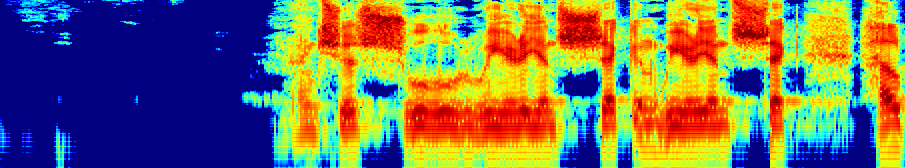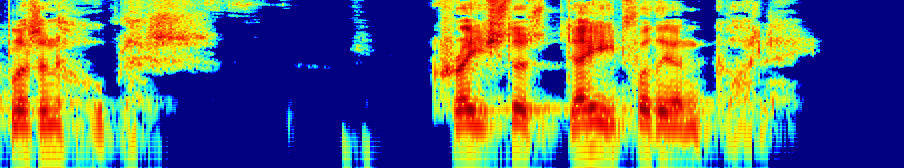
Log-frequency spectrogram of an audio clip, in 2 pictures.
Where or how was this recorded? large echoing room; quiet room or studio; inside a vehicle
large echoing room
